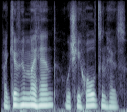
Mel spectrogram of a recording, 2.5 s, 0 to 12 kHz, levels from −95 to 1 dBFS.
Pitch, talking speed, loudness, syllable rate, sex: 125 Hz, 235 wpm, -18 LUFS, 4.4 syllables/s, male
